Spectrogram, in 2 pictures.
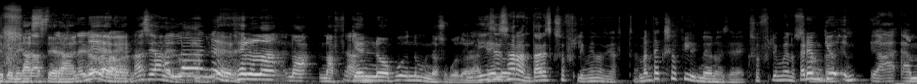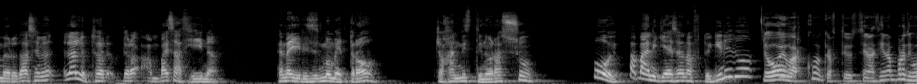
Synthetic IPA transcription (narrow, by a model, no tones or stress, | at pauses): sepend̪ast̪eɾɐneɾenːɐneθelonɐnɐnɐfcenːopuðemːunːɐsupot̪oɾɐisesɐɾɐnd̪ɐɾesksoflimenozjɐft̪omɐnd̪ɐksoflimenosɾeksoflimenosɾemɡeɐmːeɾot̪ɐsemeenɐlːep̚t̪ʰːoɾet̪oɾaʔɐmbɐisɐθinɐ̰ | θenɐʝiɾis̬izmomet̪ɾo | t͡ʃoxanːist̪inoɾɐsːu | oiɐpɐnices̬enɐft̪ocinit̪ooivɐɾkʰuocɐft̪ist̪inɐθinɐmpɾot̪im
